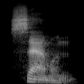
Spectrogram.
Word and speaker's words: salmon: Silent L appears in should, would, could, also words like talk, walk, salmon. The vowel before the L often lengthens, but the L disappears.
